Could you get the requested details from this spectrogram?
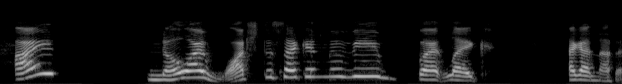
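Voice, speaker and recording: A woman's extremely high voice with very wide pitch swings, at a very slow pace with long, frequent pauses, in a dry, close sound with no echo. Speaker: podcast guest discussing movies. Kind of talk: casual chat. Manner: laughs a lot.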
